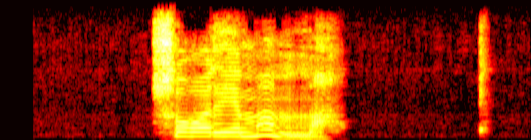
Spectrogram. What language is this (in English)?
Icelandic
